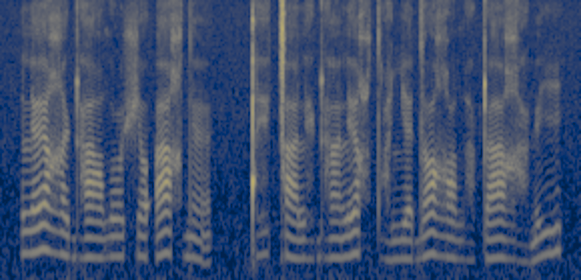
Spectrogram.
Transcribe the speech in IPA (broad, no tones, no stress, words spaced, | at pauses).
lɛ ʁeɖʱaðˤu ʃʌʔaχdɛ̃ | ǃe̤ǀa le̤ɖʱãleχtˤa̤ ʎɛdʌʁɯ ðˤe̤ʈaʁa̤ ɳi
